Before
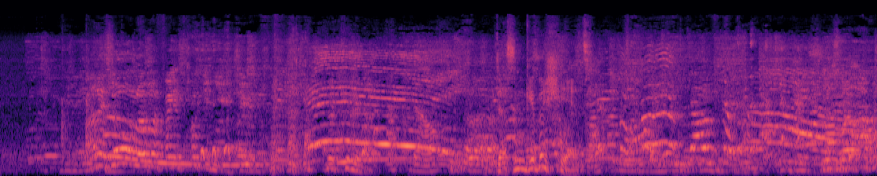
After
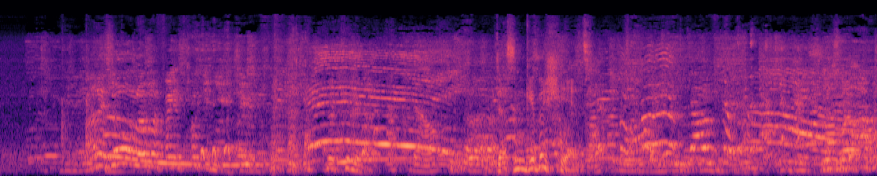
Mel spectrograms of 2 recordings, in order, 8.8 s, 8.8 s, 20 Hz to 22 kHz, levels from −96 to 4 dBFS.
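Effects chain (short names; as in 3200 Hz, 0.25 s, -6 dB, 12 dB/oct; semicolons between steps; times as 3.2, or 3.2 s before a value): bell 240 Hz +5.5 dB 2.2 oct; gain +4.5 dB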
